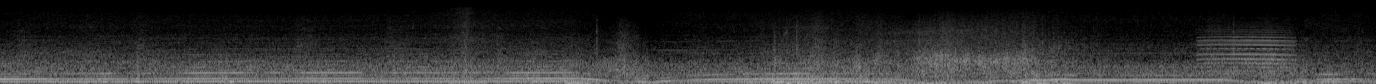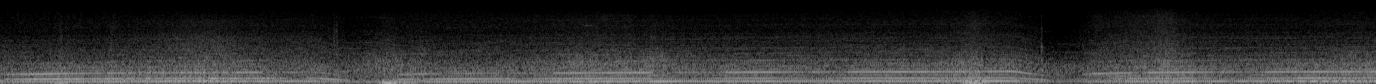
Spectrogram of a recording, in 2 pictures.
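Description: A car engine revs and drops in pitch as it shifts gears.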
